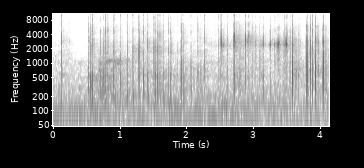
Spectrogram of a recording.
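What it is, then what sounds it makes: Plastic glue stick tube. Long nails scratch and tap the printed label and body of a small, hollow pink and white plastic glue stick tube with a cap. A quick, uneven run of dry, sharp clicks and scratchy crinkles comes through, bright and thin with almost no low end. Each tap stops at once with no ring.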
